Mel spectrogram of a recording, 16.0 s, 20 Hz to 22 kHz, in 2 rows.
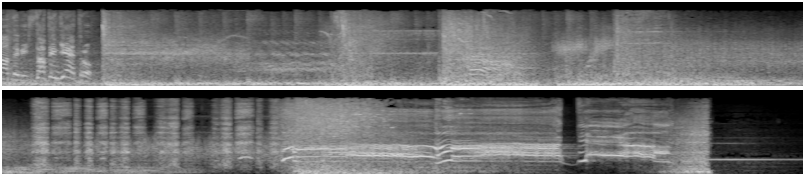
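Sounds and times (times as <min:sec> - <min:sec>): woman screaming: 0:10.3 - 0:14.8
ringing tone: 0:15.2 - 0:16.0.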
